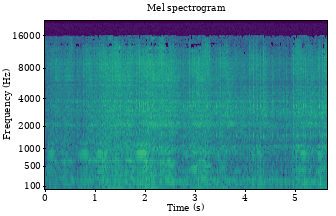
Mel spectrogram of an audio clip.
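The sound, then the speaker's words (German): A motorcycle engine runs loud and steady, its low rumble swelling slightly a few times as though lightly revved, with no voices heard. “Jetzt das Motorrad.”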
